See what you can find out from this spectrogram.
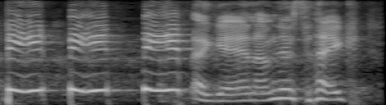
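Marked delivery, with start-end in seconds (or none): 0.1-1.3 very high, loud mimicked seatbelt beeps; mock seatbelt alarm; imitated car beep. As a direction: squeal the warning chime again. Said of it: "And then".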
